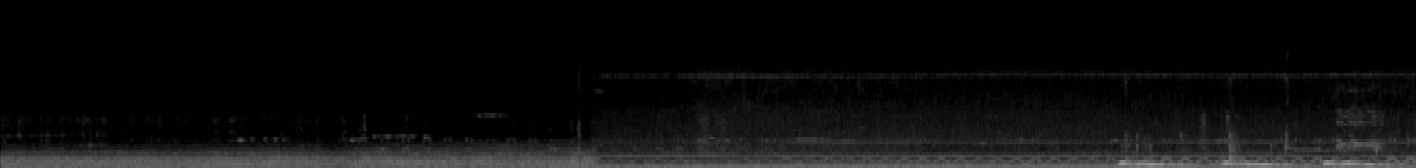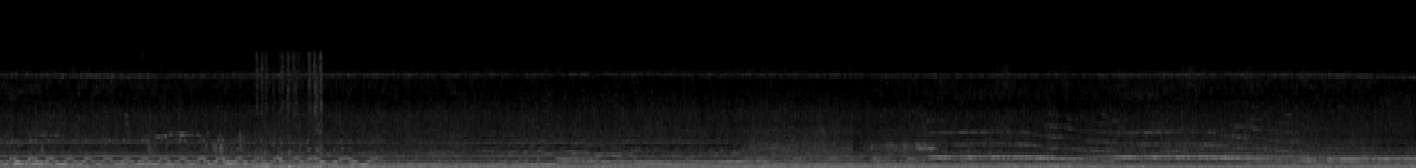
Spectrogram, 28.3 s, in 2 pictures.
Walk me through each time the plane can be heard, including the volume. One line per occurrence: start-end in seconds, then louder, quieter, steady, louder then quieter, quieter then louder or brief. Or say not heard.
0.0-28.2 steady.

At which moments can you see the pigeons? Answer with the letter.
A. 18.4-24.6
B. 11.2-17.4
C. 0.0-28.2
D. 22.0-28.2
B.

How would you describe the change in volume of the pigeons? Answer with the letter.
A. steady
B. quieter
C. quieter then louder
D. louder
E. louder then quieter
B.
